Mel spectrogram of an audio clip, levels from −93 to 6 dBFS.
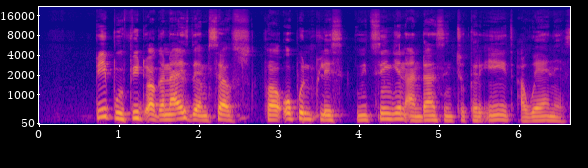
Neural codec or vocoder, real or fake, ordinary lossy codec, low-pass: vocoder, 44.1 kHz, 128 mel bands every 512 samples, BigVGAN v2; fake; none; 19.8 kHz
